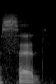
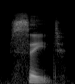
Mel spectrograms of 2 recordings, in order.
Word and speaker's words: said: Não é said, é said. Muitos aprendem a pronúncia said. Não tem essa pronúncia, é said.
